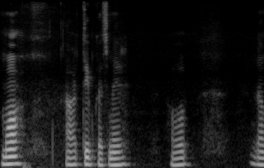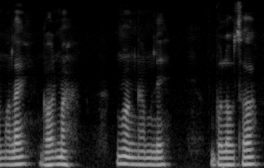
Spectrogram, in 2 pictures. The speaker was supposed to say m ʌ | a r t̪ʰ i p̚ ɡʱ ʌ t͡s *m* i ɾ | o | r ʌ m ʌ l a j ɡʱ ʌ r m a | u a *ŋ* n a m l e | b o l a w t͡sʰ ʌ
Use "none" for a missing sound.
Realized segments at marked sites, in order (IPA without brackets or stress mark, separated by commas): m, ŋ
